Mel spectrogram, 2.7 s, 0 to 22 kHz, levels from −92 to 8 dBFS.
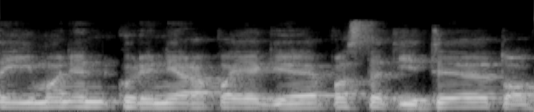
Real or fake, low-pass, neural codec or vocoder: real; 10.8 kHz; none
